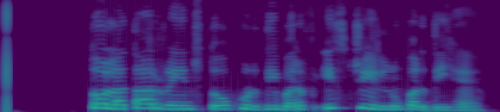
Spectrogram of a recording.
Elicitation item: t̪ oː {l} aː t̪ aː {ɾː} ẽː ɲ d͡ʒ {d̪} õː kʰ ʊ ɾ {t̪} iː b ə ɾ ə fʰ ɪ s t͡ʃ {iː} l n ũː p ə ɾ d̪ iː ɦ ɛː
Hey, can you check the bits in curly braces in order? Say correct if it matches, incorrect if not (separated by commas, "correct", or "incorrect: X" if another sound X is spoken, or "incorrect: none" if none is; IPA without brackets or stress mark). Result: correct, correct, incorrect: t̪, incorrect: d̪, correct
